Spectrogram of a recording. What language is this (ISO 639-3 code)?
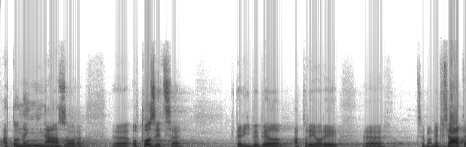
ces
